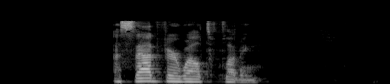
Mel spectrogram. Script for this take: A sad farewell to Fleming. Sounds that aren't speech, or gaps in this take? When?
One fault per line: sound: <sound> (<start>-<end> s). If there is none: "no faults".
no faults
